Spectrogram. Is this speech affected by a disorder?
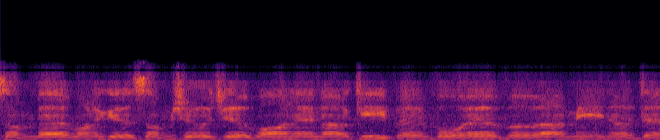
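Yes: brain injury.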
